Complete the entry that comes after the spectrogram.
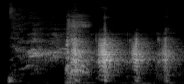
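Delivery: very high burst of laughter; real, uncontrolled high cackle; shrieking laugh. Real, not acted. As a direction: crack up in a high squeal. Cracking up at draft banter.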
